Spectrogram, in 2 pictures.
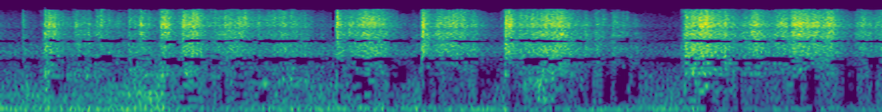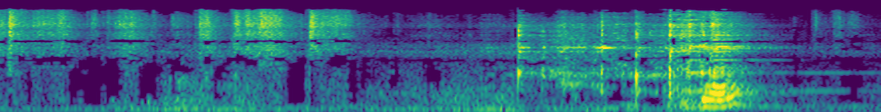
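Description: Crinkled aluminium foil rustling under a hand rubbing butter over it, in quick repeated strokes that stop about six seconds in.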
